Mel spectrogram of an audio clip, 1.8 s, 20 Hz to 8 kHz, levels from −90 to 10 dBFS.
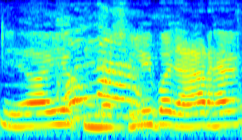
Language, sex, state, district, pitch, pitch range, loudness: Hindi, male, Bihar, Vaishali, 240 Hz, 225-255 Hz, -18 LUFS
